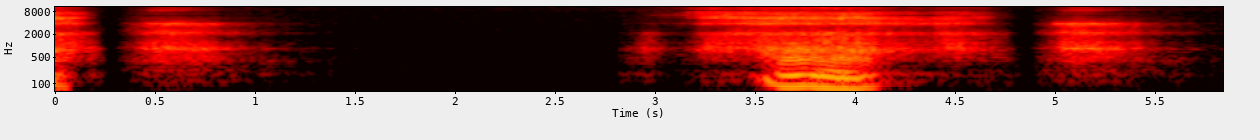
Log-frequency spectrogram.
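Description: Deep, rumbling snores on slow breaths, one loud vibrating inhalation between quieter breath sounds and a silent pause; ordinary snoring.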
